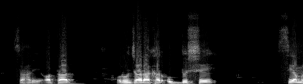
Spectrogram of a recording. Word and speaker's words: সাহরি: পরিভাষায় বলা হয় সাহারি আমাদের দেশে এই শব্দটা ভুল উচ্চারণ করা হয় অনেক মানুষই গ্রাম অঞ্চলের বিভিন্ন অর্থাৎ অনেক অশিক্ষিত মানুষ অথবা না জেনে না বুঝে মানুষ এই ধরনের উচ্চারণ করে এটাকে সেহরি বলে জের দিয়ে দিয়ে সেহরি শব্দ বললে এটা বলা হয় জাদু আর সাহনুন বললে বলা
